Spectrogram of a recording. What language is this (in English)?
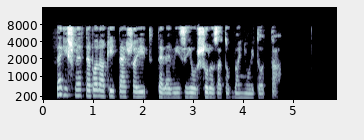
Hungarian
